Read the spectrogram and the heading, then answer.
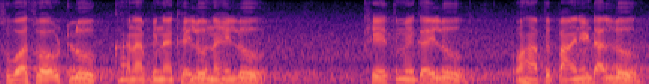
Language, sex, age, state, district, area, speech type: Maithili, male, 18-30, Bihar, Purnia, urban, spontaneous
